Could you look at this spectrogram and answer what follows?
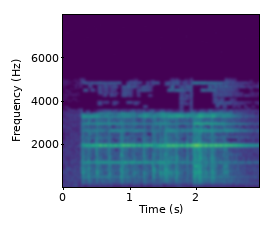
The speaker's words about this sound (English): That's my ship's bell. I love it.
